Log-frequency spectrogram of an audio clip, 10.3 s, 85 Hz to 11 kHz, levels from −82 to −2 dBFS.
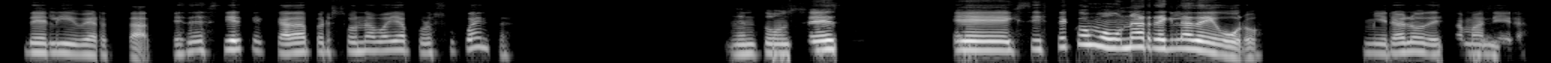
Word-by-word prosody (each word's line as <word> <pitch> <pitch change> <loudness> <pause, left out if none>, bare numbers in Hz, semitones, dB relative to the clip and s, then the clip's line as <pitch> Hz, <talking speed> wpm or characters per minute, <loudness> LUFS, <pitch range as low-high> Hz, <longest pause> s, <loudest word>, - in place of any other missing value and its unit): de 200 -1 -2
libertad, 175 -3 -5 0.2
es 180 - -12
decir, 230 +2 0
que 230 -3 -16
cada 200 0 -1
persona 210 +1 -9
vaya 230 +1 -3
por 195 -3 -13
su 205 - -27
cuenta. 260 - -9 1.4
Entonces, 185 +6 +2 0.8
existe 230 +3 +3
como 345 -2 +4
una 280 +2 +5
regla 260 -1 +4
de 225 -5 +7
oro. 150 -3 -2 0.6
Míralo 195 +2 -4
de 180 - -4
esta 185 +1 -15
manera. 180 -4 -10
210 Hz, 130 wpm, -21 LUFS, 185-240 Hz, 1.4 s, de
